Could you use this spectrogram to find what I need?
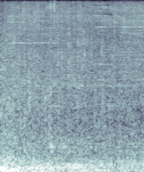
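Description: Heavy metal gears grind and scrape.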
